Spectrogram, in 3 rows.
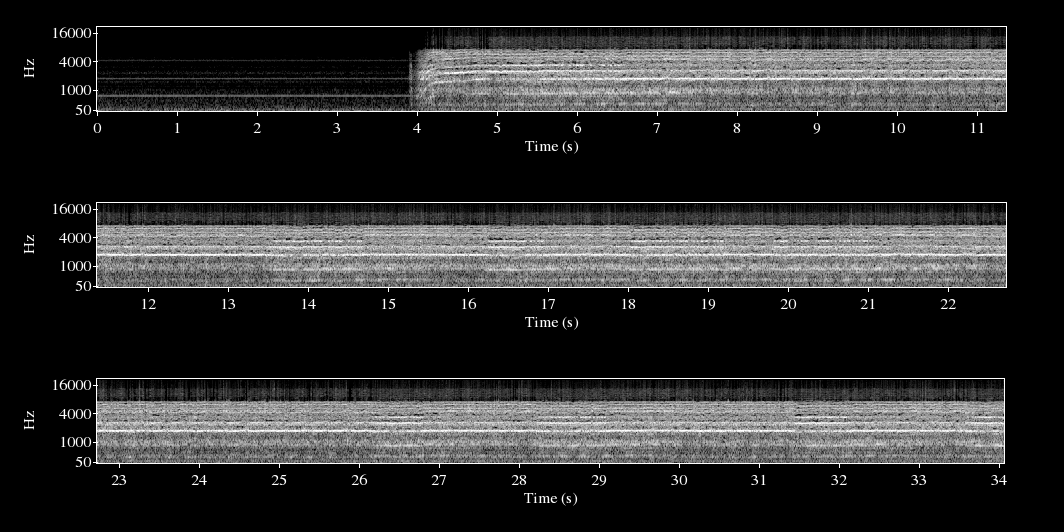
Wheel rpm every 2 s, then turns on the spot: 0, 0, 160, 220, 230, 230, 230, 230, 230, 220, 210, 230, 230, 230, 230, 230, 230.
none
